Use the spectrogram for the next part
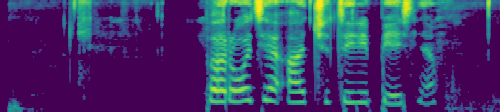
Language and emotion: Russian, neutral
